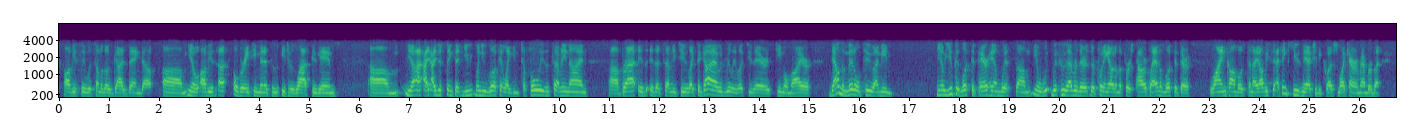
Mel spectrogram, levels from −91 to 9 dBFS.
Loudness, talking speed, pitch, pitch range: -19 LUFS, 245 wpm, 150 Hz, 135-170 Hz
